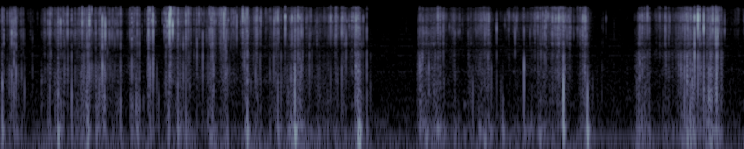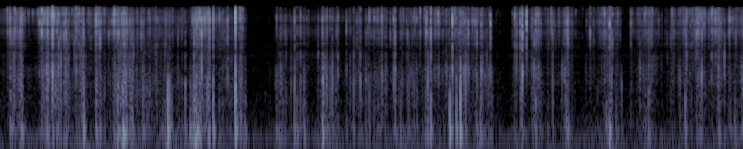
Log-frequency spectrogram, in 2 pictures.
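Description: A small pointed paintbrush brushes clear plastic cling film stretched over a microphone head, working along the grille edge. The result is a continuous crinkly, scratchy rustle with bright crackle and a low thumping rumble, broken by brief near-silent pauses.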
